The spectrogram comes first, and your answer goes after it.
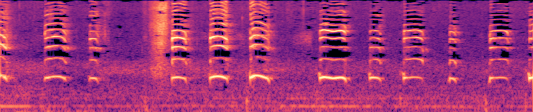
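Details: Repeated high squeaky whines from a Labrador Retriever, short tonal yelps in uneven bursts roughly every quarter second, with a faint low hum and one brief rustle in between.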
